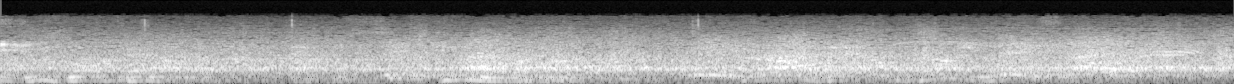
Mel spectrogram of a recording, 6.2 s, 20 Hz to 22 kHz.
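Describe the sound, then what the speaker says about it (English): A stadium crowd in the NCAA 25 college football video game roars as a broad, steady wash of cheering that swells a little at times, running under a play-by-play commentator talking throughout. "This crowd knows when to bring it."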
